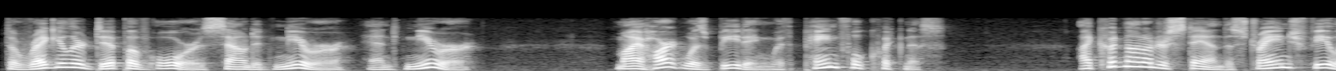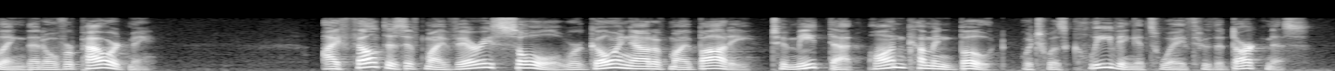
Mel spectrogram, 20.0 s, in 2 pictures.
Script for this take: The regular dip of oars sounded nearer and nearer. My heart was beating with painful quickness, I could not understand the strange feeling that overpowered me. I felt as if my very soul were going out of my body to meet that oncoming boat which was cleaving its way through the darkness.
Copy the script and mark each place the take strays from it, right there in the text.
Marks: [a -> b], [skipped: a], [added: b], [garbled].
The regular dip of oars sounded nearer and nearer. My heart was beating with painful quickness, I could not understand the strange feeling that overpowered me. I felt as if my very soul were going out of my body to meet that oncoming boat which was cleaving its way through the darkness.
